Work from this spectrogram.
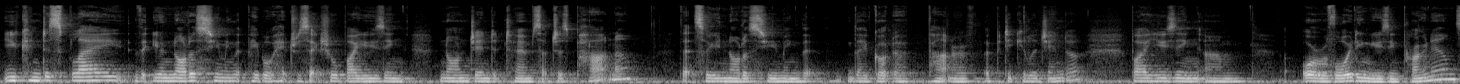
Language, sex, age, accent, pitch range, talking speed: English, female, 30-49, Australian, 130-145 Hz, 160 wpm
